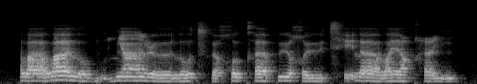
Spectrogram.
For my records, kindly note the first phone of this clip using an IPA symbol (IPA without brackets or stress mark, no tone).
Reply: lˠ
